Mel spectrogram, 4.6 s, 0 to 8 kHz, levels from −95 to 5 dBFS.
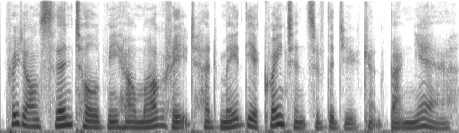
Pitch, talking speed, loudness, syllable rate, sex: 140 Hz, 195 wpm, -19 LUFS, 5.6 syllables/s, male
